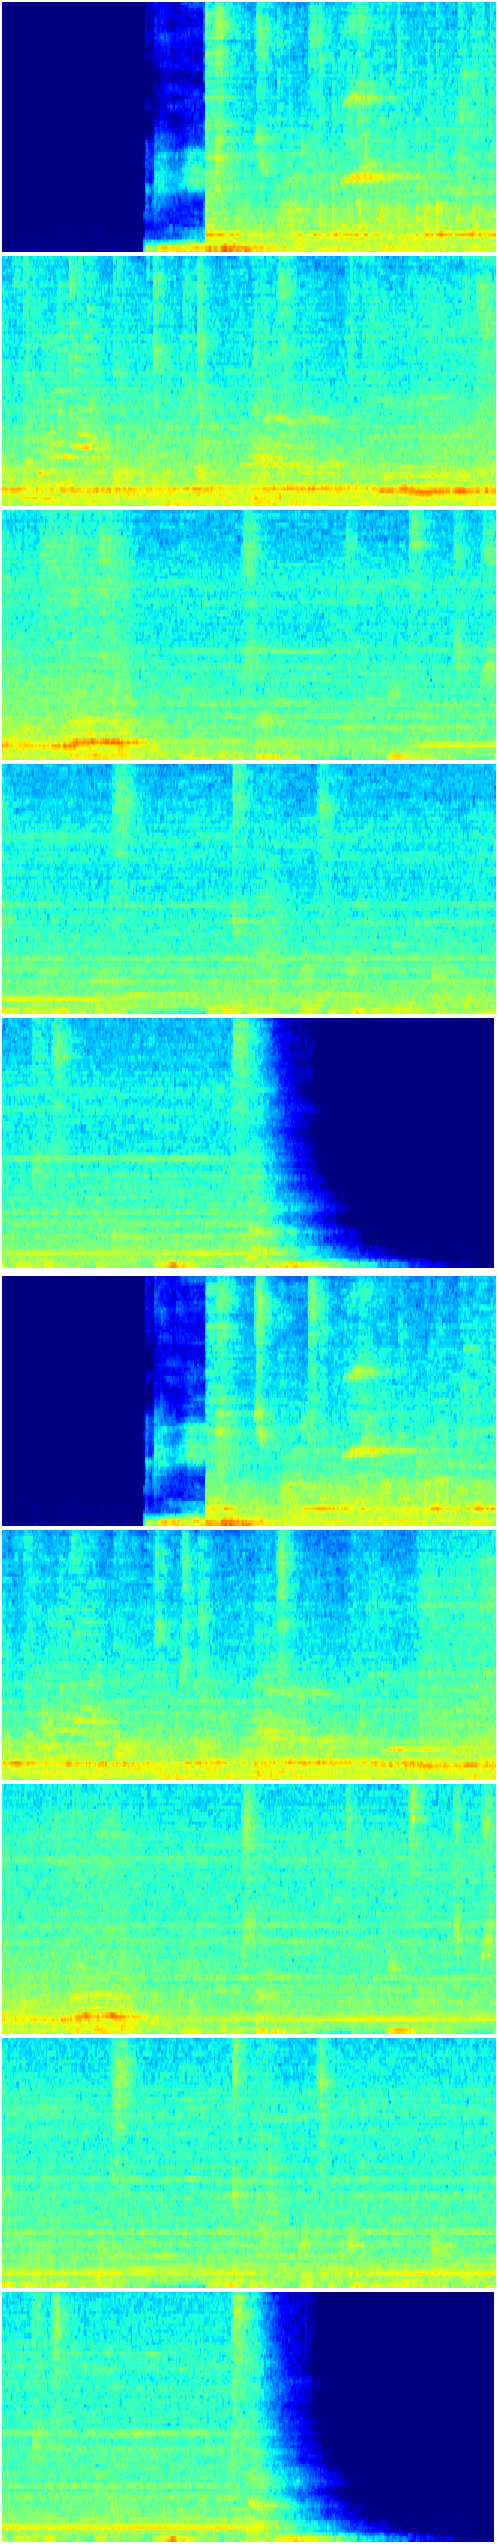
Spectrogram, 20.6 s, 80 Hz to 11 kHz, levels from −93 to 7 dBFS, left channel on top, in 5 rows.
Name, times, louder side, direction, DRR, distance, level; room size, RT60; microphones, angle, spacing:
voice 1, 1.2-1.8 2.1-3.6 3.9-4.0 4.3-4.9 5.3-7.6 8.0-10.6 11.1-13.4 14.0-17.9 18.3-19.1, equal, 20° right, -3 dB, 1.8 m, -32 dB
Cheering / Crowd, 1.7-9.3, left 2 dB, 50° left, 2.1 m, -22 dB
Domestic sounds home sounds, 7.6-18.6, right 3 dB, 40° right, 2.4 m, -31 dB
12.0 x 4.8 x 4.7 m, 1.1 s
head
